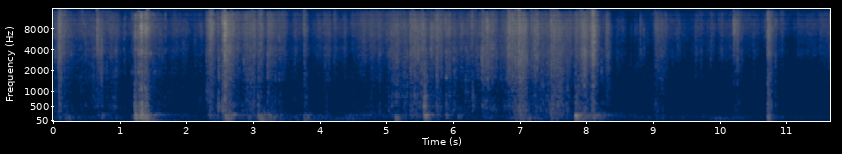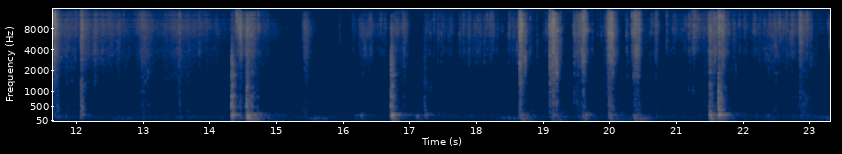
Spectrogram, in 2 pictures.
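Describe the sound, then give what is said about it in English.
Someone cuts and tears open a heavily taped parcel that was shipped from the UK. Faint scraping, crinkling and ripping come in many uneven bursts, separated by quiet pauses, with no talk. “Yeah, there's a lot of tape here to get it across the pond. So it's a matter of trying to cut this thing open without destroying everything.”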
